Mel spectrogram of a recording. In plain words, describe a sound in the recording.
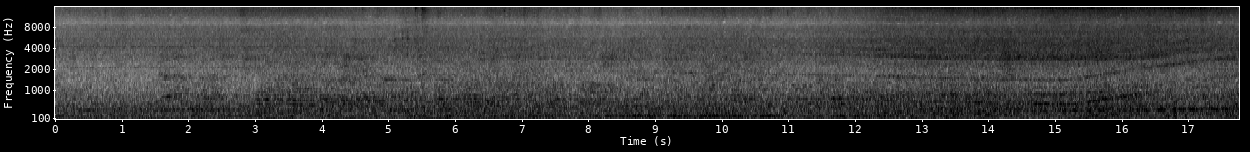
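A train rumbles past on the rails, its motors whining and rising in pitch.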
